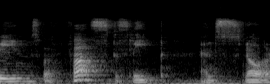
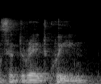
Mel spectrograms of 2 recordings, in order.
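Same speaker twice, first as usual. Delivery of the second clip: usual speaking voice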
